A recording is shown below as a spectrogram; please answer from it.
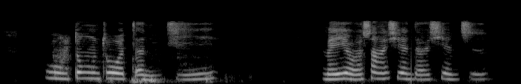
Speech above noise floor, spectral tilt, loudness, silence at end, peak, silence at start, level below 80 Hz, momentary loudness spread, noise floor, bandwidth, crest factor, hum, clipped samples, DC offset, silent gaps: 45 dB; -2.5 dB/octave; -29 LUFS; 0.35 s; -12 dBFS; 0.45 s; -70 dBFS; 11 LU; -75 dBFS; 8.4 kHz; 18 dB; none; under 0.1%; under 0.1%; none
